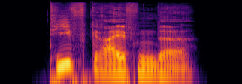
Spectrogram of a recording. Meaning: inflection of tiefgreifend: 1. strong/mixed nominative/accusative feminine singular 2. strong nominative/accusative plural 3. weak nominative all-gender singular
- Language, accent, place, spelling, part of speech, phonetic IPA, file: German, Germany, Berlin, tiefgreifende, adjective, [ˈtiːfˌɡʁaɪ̯fn̩də], De-tiefgreifende.ogg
